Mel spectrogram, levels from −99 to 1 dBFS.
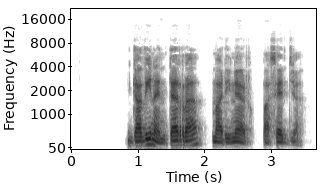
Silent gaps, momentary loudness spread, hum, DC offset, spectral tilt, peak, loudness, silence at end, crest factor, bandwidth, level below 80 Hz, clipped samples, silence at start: none; 12 LU; none; under 0.1%; -6 dB/octave; -2 dBFS; -19 LUFS; 0.25 s; 18 dB; 9 kHz; -62 dBFS; under 0.1%; 0.85 s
